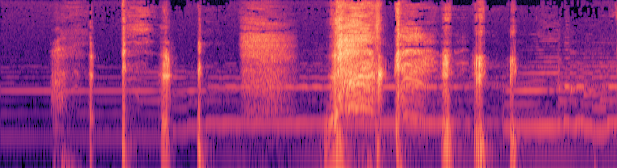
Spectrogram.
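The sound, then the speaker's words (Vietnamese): An old man coughs hoarsely in a rock cave, in a long ragged fit of short harsh bursts with a rougher, throat-clearing stretch in the middle. “Lão Sâm ho khổ khổ.”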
